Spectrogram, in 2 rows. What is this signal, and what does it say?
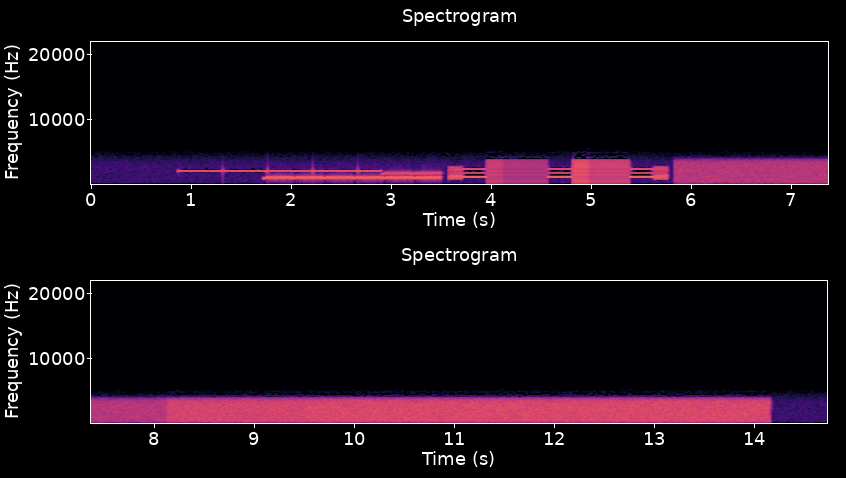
Dial-up modem handshake (V.34 or later), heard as a whistle, warbles, then hiss.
